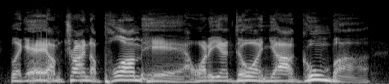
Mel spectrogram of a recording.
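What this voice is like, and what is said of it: Thick put-on Brooklyn accent. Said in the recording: “Mario having that thick Brooklyn accent.”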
